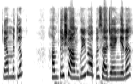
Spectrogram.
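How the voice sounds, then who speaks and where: A woman's voice: very high-pitched, lively intonation, normal speed, dry recording, studio quality. A woman voicing a pampered young wife who coos and gushes over her husband. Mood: cooing. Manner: cooing, gushing.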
